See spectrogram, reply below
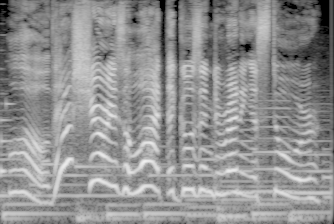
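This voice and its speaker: Very high-pitched childlike female sprite, bouncy lively voice, chirpy, game music playing. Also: moderate pace. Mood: curious. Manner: bubbly, refers to herself in third person. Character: tiny floating female companion, chirpy and childlike. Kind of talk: video game voice acting. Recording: game audio with music behind.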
